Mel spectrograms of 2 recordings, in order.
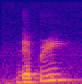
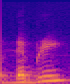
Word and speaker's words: debris: The next word is debris or debris. The last S in the spelling is silent. So debris or debris.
